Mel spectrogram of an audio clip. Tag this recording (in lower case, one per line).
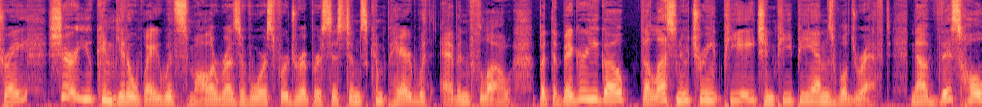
speech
